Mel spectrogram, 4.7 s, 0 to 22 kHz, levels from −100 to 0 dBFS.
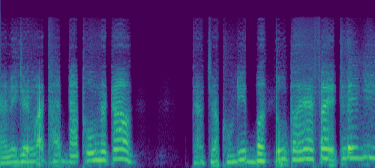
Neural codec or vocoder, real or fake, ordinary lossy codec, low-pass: codec, 44.1 kHz, 0.9 kbps, DAC; fake; none; 14.4 kHz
